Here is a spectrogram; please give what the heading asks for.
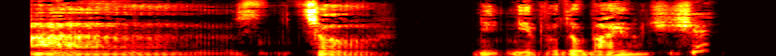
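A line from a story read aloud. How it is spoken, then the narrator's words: Provocative mutter. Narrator (Polish): zaczepnie mruknął Konecki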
